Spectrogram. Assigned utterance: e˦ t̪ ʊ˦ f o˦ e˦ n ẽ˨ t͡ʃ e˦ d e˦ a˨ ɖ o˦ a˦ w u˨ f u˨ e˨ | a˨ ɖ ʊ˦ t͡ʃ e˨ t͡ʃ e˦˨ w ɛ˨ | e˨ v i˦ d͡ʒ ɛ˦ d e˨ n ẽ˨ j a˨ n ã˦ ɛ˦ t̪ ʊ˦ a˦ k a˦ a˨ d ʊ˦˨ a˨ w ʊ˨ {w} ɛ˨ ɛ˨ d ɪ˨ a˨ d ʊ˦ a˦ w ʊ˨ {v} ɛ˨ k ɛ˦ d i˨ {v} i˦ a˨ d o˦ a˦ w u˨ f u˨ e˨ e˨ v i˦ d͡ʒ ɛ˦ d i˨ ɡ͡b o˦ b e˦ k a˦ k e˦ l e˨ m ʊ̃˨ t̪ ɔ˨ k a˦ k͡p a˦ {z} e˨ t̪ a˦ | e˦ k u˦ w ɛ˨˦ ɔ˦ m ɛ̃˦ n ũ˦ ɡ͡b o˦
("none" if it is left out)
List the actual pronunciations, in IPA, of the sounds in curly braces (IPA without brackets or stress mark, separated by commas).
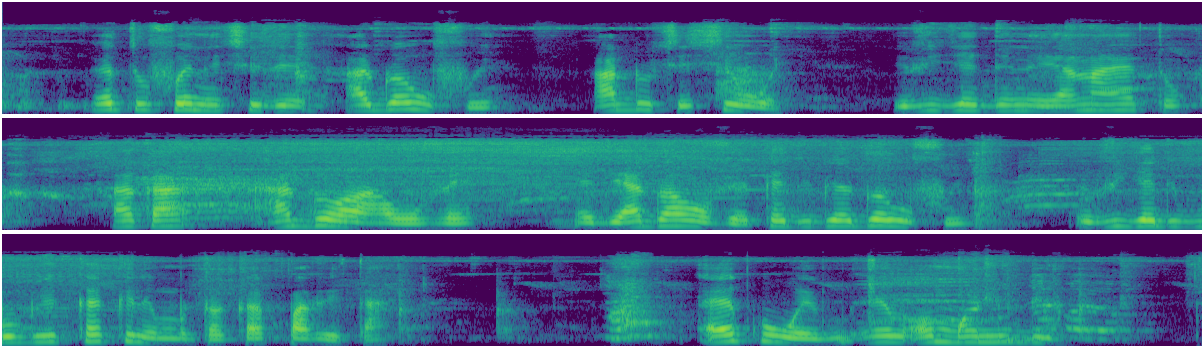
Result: v, v, b, v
